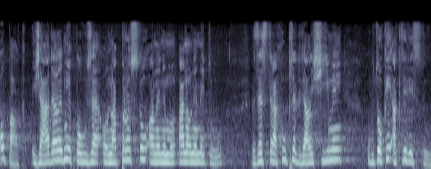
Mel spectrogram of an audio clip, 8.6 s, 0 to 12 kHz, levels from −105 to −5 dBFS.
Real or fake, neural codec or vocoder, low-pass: real; none; 7.2 kHz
